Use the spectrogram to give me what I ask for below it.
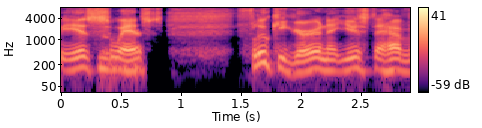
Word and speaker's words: Fluckiger: That was long since dropped, Fluckiger, and so I'm just blown away that you said it right. Key, like I do the flu, right. Key, Ger when I teach people how to say it, Fluckiger.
